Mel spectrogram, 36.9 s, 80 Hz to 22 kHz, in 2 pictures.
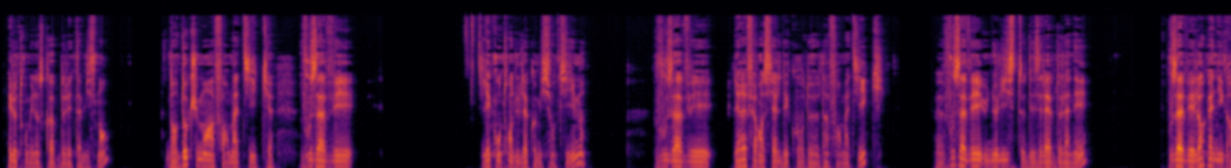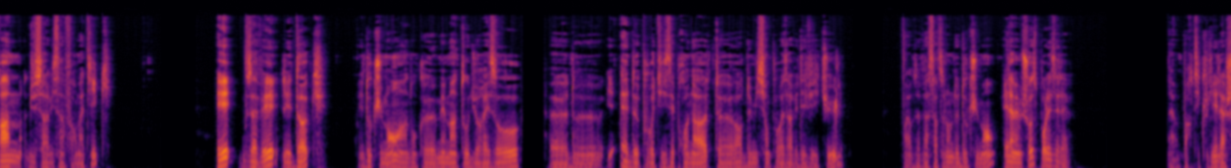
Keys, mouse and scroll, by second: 1.8 click, 2.7 click, 7.3 click, 9.7 click, 11.0 click, 13.3 click, 18.2 click, 20.6 click, 23.2 click, 31.3 click, 33.3 click.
